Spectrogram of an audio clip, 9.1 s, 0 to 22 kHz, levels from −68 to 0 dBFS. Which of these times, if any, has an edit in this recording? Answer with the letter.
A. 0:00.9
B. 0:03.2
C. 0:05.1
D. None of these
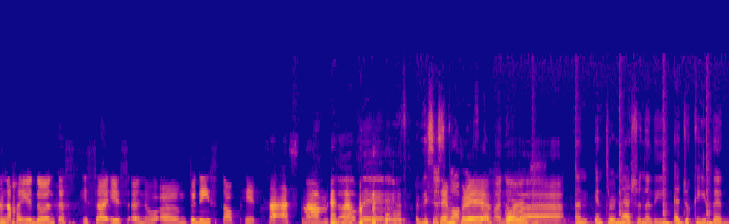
B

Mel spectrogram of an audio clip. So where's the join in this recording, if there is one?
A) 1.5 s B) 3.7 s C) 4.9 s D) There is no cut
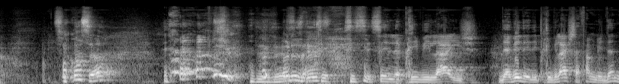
D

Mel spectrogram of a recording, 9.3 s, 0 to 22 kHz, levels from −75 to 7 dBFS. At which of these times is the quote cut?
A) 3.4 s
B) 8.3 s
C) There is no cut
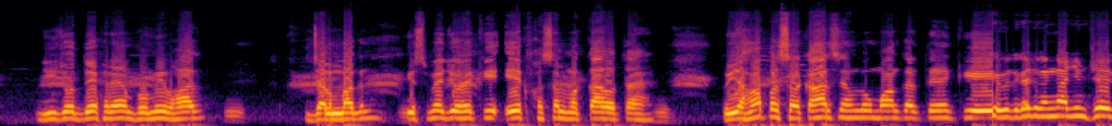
B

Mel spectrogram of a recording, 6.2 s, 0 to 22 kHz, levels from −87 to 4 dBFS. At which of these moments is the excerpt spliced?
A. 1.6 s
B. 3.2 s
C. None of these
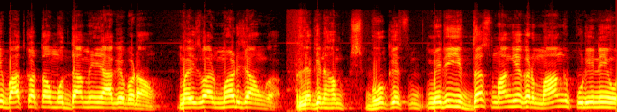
C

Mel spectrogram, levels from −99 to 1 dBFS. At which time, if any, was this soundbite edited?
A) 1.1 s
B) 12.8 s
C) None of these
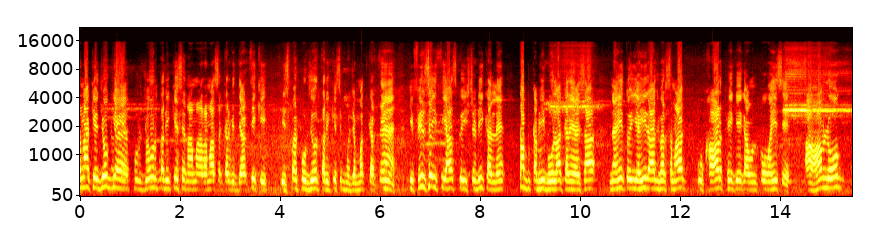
A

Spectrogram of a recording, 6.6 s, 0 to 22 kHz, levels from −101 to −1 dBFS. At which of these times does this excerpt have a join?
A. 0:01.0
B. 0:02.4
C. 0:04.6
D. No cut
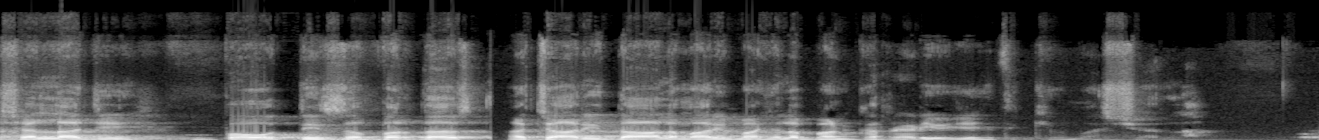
B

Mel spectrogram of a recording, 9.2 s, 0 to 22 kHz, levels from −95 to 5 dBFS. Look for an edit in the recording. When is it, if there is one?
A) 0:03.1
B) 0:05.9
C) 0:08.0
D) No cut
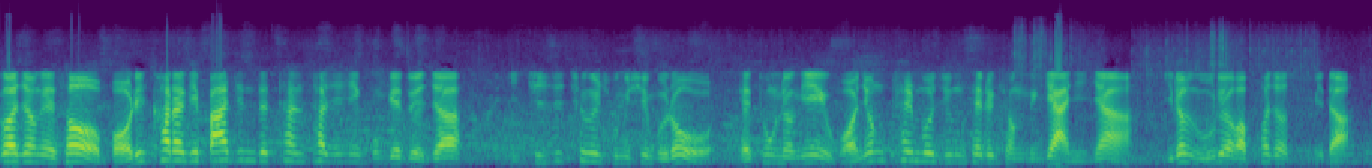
C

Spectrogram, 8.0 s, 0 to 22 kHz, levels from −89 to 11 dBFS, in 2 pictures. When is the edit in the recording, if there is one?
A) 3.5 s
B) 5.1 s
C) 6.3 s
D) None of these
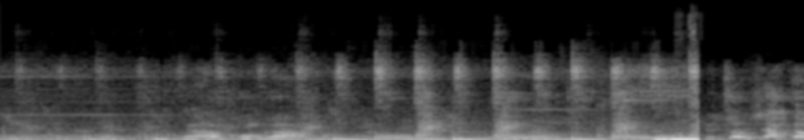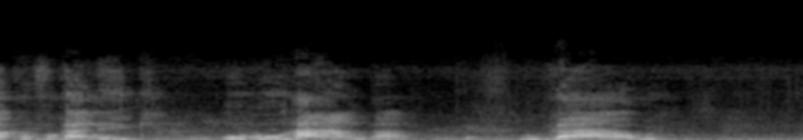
A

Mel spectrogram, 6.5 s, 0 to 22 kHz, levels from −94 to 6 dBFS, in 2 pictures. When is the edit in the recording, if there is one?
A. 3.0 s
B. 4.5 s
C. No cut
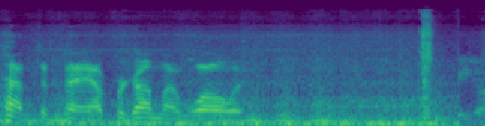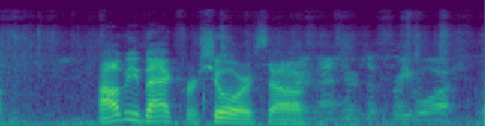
A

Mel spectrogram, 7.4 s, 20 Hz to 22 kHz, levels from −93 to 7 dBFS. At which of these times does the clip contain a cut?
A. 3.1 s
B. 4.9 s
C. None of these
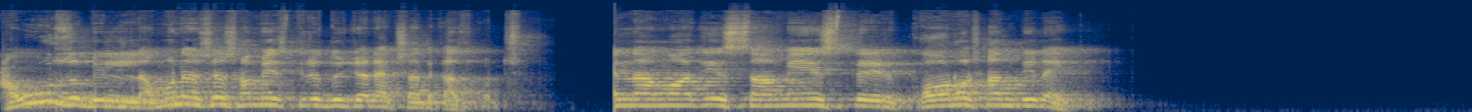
A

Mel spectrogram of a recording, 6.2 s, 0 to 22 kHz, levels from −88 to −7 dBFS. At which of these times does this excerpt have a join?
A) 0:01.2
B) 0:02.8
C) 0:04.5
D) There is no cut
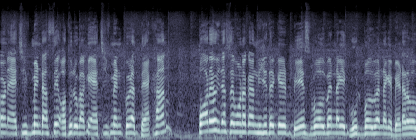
D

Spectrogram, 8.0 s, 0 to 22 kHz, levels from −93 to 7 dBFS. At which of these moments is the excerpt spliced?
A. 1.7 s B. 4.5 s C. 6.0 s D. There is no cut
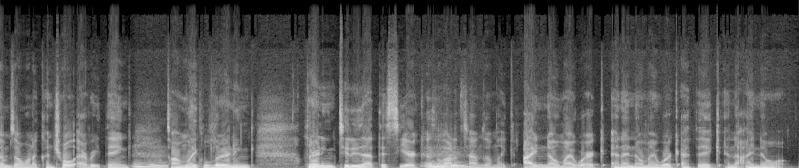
A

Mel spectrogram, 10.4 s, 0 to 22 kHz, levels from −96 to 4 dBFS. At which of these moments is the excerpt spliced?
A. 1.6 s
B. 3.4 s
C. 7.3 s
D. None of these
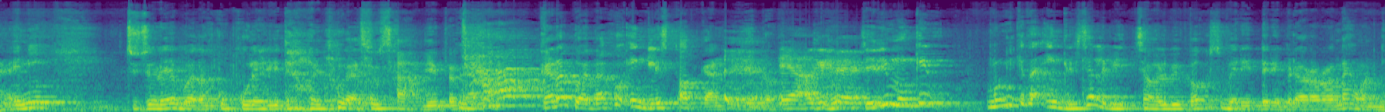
D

